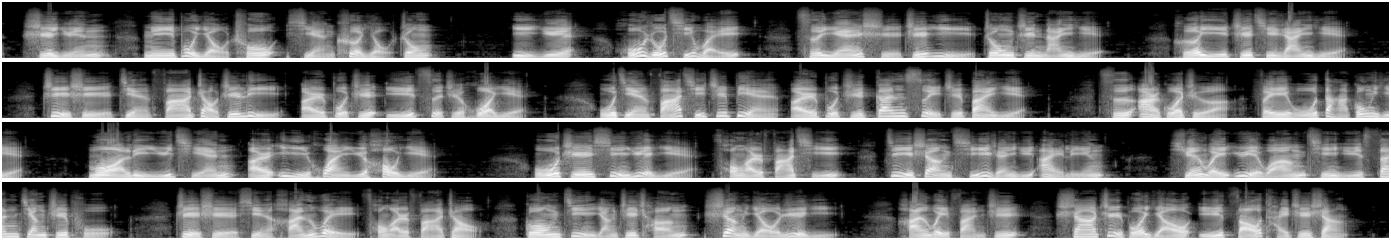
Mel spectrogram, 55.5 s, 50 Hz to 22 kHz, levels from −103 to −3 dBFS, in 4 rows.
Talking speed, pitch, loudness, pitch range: 145 characters per minute, 120 Hz, -17 LUFS, 95-145 Hz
